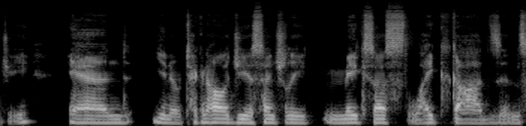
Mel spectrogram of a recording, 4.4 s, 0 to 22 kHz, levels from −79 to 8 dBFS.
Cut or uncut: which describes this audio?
uncut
